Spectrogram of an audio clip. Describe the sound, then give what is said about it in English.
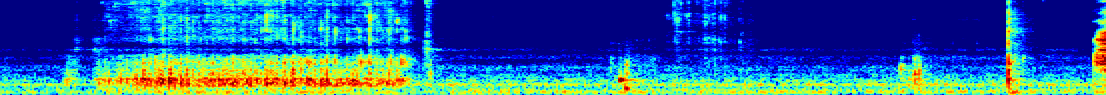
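Hot water poured into a cup for tea: a steady, rushing pour lasting under two seconds, followed by a few faint, sharp taps and clinks. “we grab our cup, pour hot water, two tea bags, a little honey for sweetness, and”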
